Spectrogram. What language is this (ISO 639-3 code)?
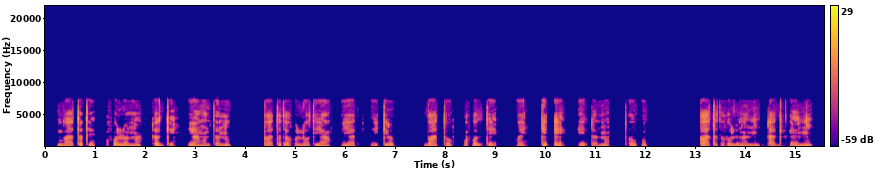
sid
